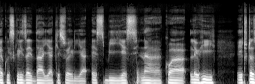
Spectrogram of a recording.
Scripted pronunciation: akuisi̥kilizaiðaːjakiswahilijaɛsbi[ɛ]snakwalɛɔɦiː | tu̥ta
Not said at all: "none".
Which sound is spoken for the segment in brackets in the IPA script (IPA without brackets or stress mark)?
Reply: ɛ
